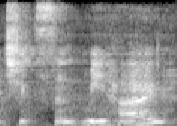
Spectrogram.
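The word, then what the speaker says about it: Csikszentmihalyi: And as the bonus for having suffered through this slide, I'm going to tell you how to pronounce mihi. Chick sent mihi.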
